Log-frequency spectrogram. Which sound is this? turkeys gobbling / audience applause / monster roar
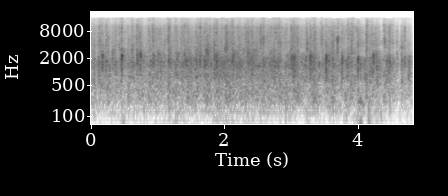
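audience applause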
